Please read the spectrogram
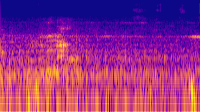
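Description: A helicopter flying by overhead, heard as a faint, steady low rumble.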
